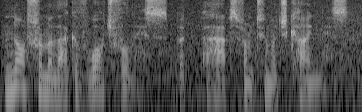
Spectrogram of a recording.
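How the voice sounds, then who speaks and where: An actor playing a noble woodland elf prince in a fantasy game, speaking in a formal, measured, solemn manner. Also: male voice, medium pitch, sing-song, lightly acted. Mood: regretful, grave. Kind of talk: fantasy video game character acting. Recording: clear background ambient noise.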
